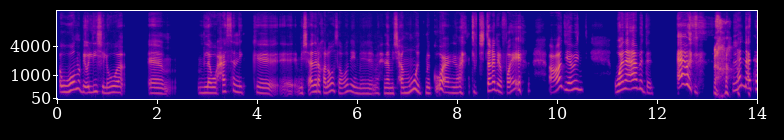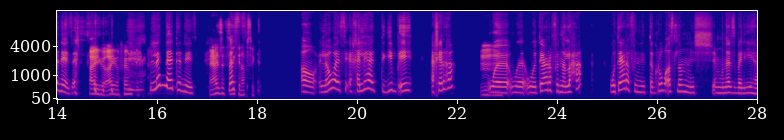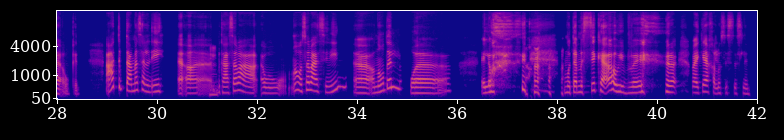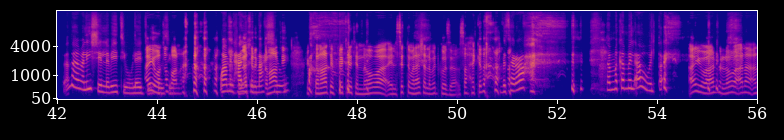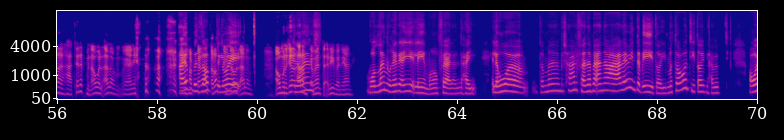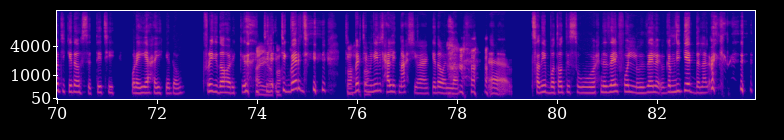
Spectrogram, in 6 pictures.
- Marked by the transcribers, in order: laugh; laugh; laugh; laughing while speaking: "اللي هو"; laugh; laughing while speaking: "أوي برأيي"; laugh; laugh; laugh; laugh; tsk; laugh; laugh; laughing while speaking: "على فكرة"; laugh
- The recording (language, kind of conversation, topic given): Arabic, podcast, هل قابلت قبل كده حد غيّر نظرتك للحياة؟
- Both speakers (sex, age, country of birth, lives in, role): female, 35-39, Egypt, Egypt, guest; male, 20-24, Egypt, Egypt, host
